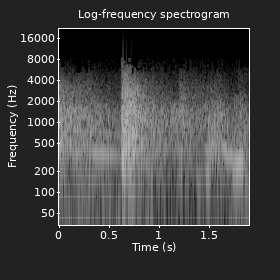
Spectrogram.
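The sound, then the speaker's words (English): A single sharp gunshot from a radio drama shootout, where gang members fire at troopers; a sudden loud bang cuts through steady background noise, then fades. “Rock Gordon and his men knew their plan had failed, but for a few moments they continued to fire at the troopers.”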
